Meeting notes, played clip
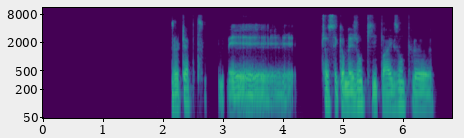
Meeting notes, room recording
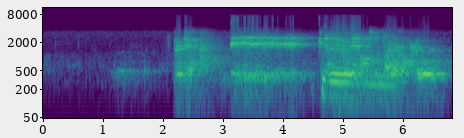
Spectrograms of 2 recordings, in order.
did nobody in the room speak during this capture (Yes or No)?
No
